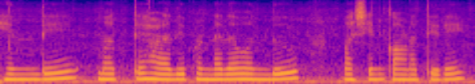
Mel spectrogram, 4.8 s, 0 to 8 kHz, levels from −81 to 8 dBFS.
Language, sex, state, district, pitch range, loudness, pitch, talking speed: Kannada, female, Karnataka, Bidar, 185-195 Hz, -14 LUFS, 190 Hz, 90 wpm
